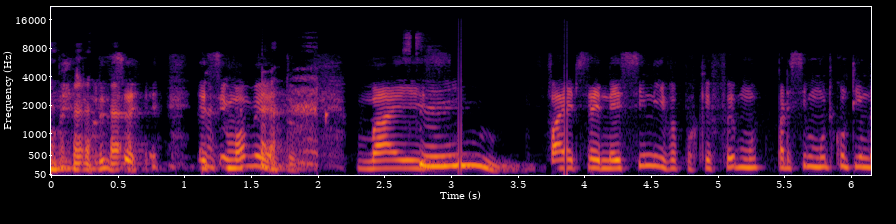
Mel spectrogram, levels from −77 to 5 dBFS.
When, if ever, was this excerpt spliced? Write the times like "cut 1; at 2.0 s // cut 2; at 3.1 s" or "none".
none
